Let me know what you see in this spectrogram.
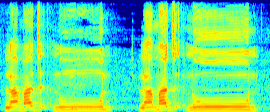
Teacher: ছোটো কলকলা হচ্ছে যেটা শব্দের মধ্যখানে হয়, আর এই দুটো কলকলা শব্দের মধ্যখানে যার কারণে খুব আস্তে করে হবে, আস্তে করে হবে।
